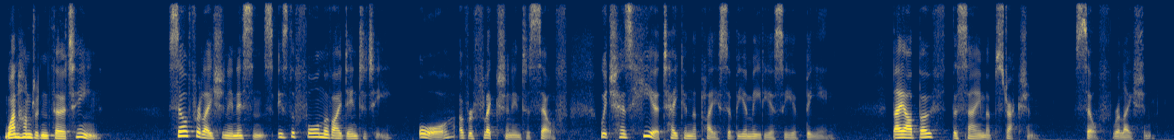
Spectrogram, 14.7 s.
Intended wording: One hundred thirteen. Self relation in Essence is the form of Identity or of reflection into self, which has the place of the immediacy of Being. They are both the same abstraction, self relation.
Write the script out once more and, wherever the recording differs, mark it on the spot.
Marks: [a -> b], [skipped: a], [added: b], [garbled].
One hundred thirteen. Self relation in Essence is the form of Identity or of reflection into self, which has [added: here taken] the place of the immediacy of Being. They are both the same abstraction, self relation.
